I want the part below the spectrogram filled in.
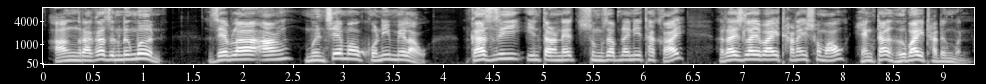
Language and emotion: Bodo, angry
